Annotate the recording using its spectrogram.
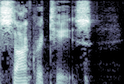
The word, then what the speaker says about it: Socrate: We're visiting with Socrates. In French, that's pronounced Socrate.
